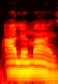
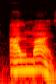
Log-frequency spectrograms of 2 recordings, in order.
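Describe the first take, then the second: First: Almaz said as a-la-maz with a vowel after the l; wrong version. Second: Almaz said slowly with a quick stop after the l; correct version. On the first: Teacher showing the mistake in the word for diamond. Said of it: "We're not saying almaz". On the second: Teacher giving the right pronunciation after the wrong one. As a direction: say almaz pausing a split second after the l. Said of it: "No, it's almaz". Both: Shown as a demonstration.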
